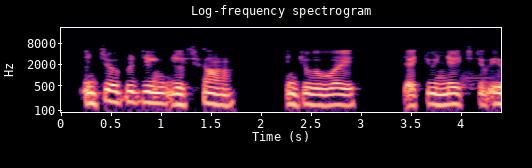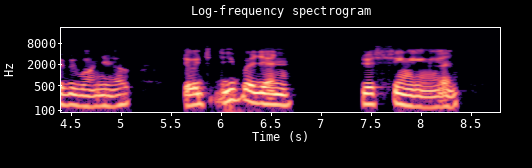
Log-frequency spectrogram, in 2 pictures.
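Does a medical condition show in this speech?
Yes: spinal muscular atrophy type 2; less progressive than type 1.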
